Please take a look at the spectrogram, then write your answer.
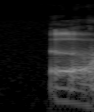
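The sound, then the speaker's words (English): After a moment of quiet, toilet pipes suddenly let out a loud, sustained, buzzing fart-like noise that rumbles on steadily to the end, with no one talking. “G you know, one of your toilets works doing that at the moment.”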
